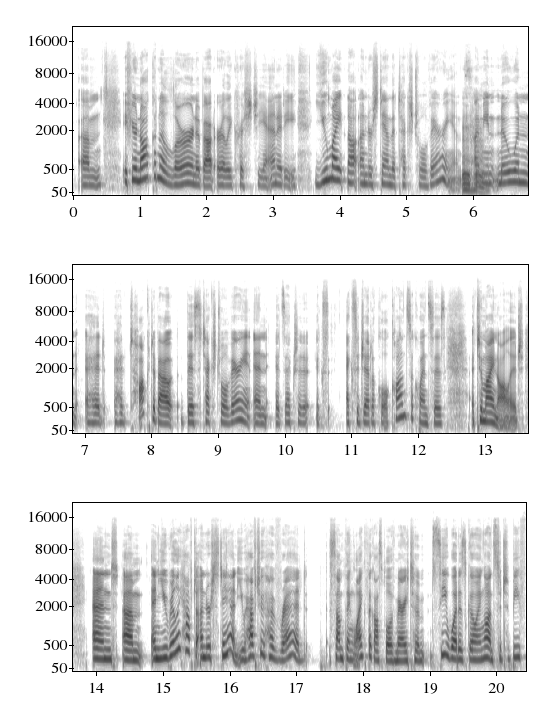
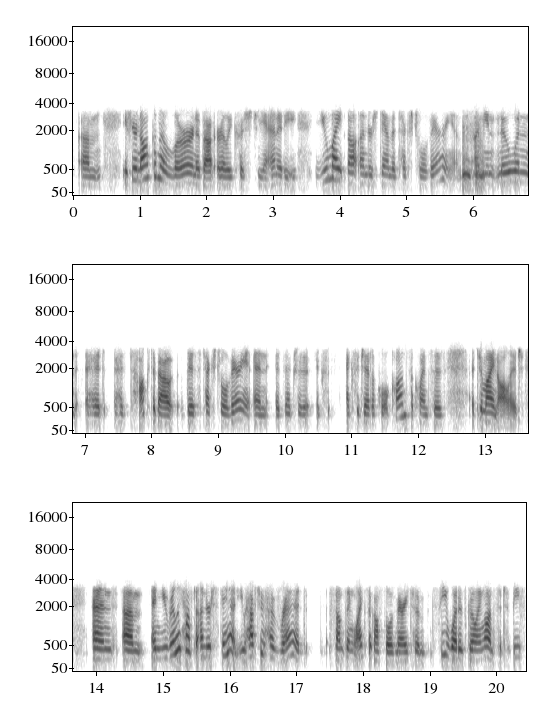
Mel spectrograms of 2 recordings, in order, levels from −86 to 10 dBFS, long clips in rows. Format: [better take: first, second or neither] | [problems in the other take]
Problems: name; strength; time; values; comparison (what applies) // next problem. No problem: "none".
first | phone-call audio; poor line; nothing above 3 kHz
